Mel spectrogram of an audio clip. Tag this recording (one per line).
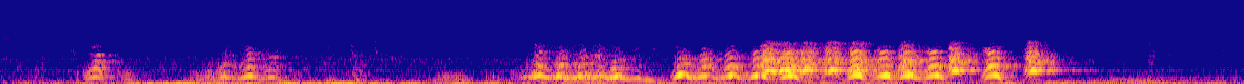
dogs
field-recording
nature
